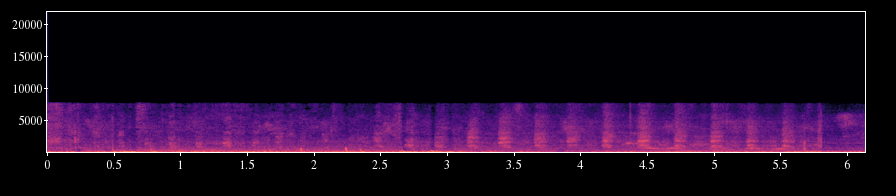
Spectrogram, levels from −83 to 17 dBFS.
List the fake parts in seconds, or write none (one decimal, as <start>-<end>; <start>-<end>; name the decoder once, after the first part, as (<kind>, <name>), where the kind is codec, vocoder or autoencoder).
3.4-6.1 (autoencoder, DAC-VAE)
